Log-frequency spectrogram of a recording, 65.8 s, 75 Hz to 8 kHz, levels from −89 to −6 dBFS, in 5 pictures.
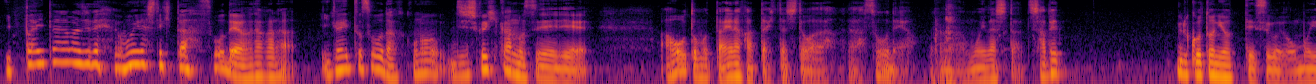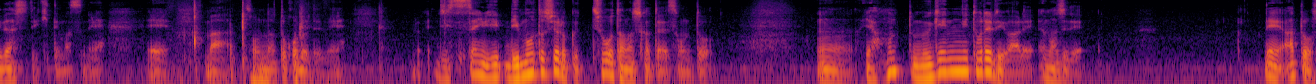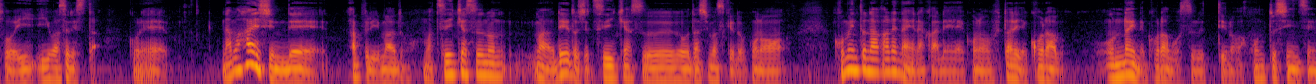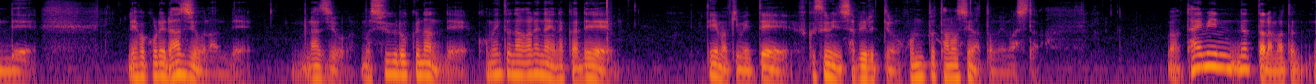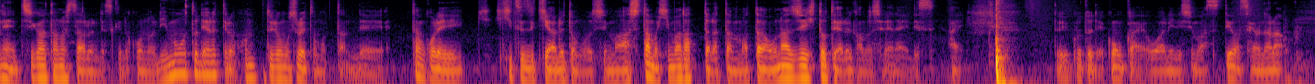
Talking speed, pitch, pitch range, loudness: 360 characters per minute, 95 Hz, 85-115 Hz, -36 LUFS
